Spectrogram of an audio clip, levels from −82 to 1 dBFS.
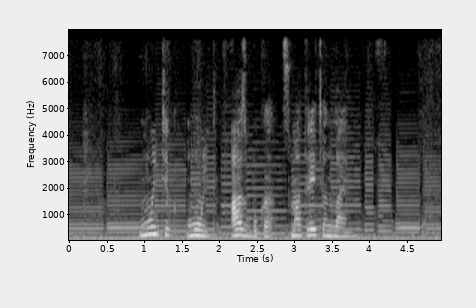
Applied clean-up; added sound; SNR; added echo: none; Wind instrument, woodwind instrument; 13 dB; none.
